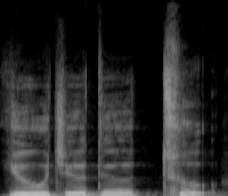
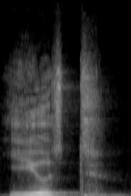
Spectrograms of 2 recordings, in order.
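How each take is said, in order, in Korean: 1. d와 t 소리는 따로 발음해요. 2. d와 t 소리가 하나로 합쳐져요. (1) "used to 라고 발음하지 마시고요" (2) "연음이 돼서 used to가 아니라 used, used 라고 발음하시면 되겠습니다"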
